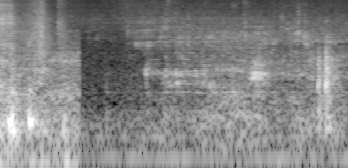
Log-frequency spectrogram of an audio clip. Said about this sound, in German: Und den würde ich jetzt mal erstmal einschenken. Guter Mann. Nicht geizen, mein Freund. Nicht geizen.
